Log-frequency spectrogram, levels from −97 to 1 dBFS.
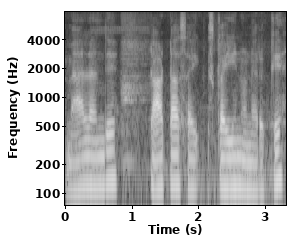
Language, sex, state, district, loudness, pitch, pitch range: Tamil, male, Tamil Nadu, Kanyakumari, -20 LUFS, 120 Hz, 110-135 Hz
